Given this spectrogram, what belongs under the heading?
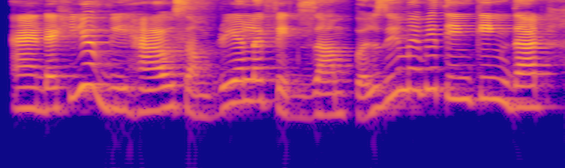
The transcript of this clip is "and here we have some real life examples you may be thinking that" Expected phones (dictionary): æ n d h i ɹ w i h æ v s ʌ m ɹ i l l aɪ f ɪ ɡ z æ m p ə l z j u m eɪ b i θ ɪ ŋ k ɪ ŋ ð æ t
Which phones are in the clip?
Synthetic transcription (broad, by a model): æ n d h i ɹ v i h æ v s ʌ m ɹ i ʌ l aɪ f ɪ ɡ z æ m p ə l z j u m eɪ b i t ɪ ŋ k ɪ ŋ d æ t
